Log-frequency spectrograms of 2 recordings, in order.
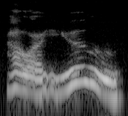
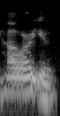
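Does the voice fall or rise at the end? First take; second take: rise; fall. First: The voice rises at the end. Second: The voice does not rise at the end. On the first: It follows the English question habit. "the voice goes up on the end" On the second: It follows the Tlingit way of asking. "and Tlingit would say"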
